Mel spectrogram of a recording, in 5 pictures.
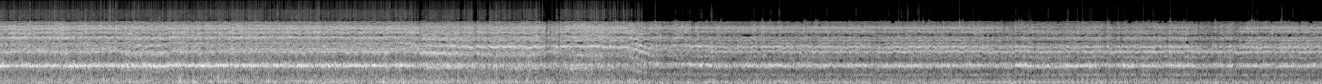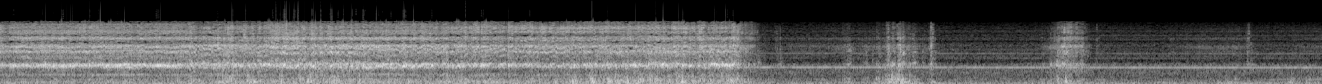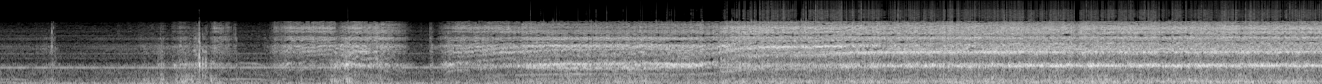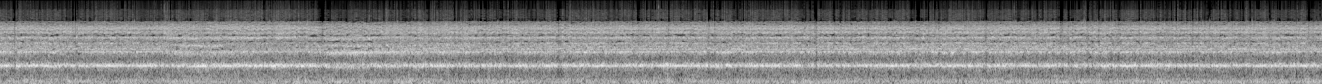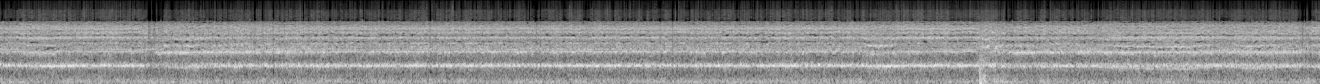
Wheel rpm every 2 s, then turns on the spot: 230, 230, 210, 150, 110, 110, 110, 110, 120, 120, 50, 10, 0, 0, 40, 70, 120, 210, 230, 230, 230, 220, 230, 230, 230, 230, 230, 230, 230, 230, 230, 230, 220.
22-24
